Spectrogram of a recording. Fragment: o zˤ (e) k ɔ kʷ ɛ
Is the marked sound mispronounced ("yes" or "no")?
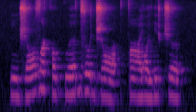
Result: yes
